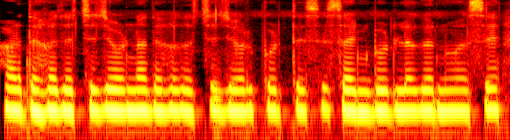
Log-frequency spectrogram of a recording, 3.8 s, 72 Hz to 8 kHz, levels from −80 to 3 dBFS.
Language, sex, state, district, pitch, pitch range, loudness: Bengali, female, Assam, Hailakandi, 195 Hz, 190-195 Hz, -14 LUFS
